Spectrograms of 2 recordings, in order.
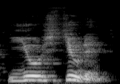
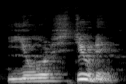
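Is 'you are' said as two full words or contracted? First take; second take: contracted; contracted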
